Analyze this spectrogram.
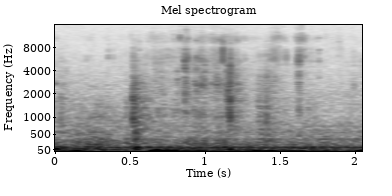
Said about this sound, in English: But yeah, I'm going to do like I normally do to finish this up by taking a bite in front of the microphone. So, no crunch, but here goes.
